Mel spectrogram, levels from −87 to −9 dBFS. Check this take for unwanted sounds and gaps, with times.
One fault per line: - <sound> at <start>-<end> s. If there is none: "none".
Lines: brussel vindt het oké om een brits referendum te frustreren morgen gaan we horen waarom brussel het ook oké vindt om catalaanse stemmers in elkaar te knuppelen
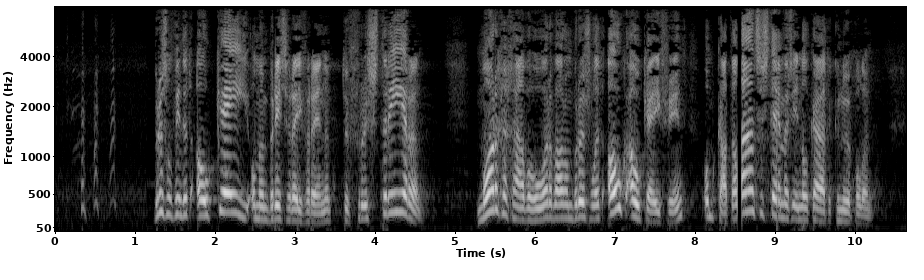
- laugh at 0.1-0.8 s
- dropout at 8.5-8.6 s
